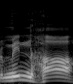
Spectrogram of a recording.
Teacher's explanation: نون ساکن بعد ہا حرف ہلکی میں سے آ رہا ہے، اظہار ہلکی کا قاعدہ ہوگا، اظہار ہوگا، غنہ نہیں کریں گے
